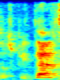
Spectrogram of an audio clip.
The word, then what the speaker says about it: hospital: de nuestra ciudad los hospital sin h y no se dice hospital es hospital es correcto encantado estar contigo marco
